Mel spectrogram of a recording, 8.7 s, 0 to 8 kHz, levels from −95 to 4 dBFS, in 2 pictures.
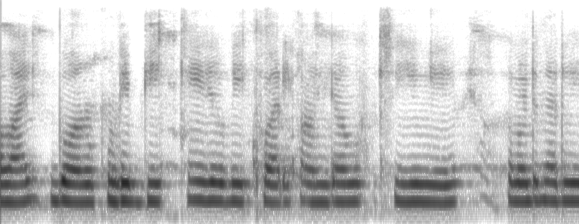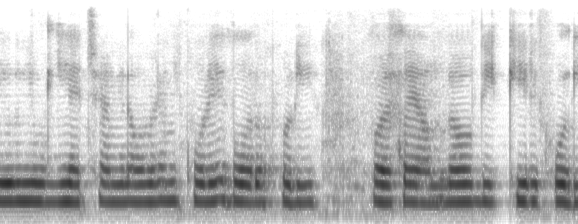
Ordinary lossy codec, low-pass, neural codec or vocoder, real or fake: none; 7.2 kHz; codec, 24 kHz, 0.9 kbps, WavTokenizer, medium music audio release; fake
